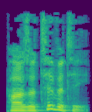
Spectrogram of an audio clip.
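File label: "positivity", British English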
